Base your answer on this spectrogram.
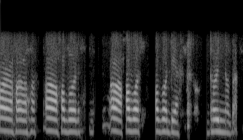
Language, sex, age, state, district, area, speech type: Assamese, female, 45-60, Assam, Dhemaji, rural, conversation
